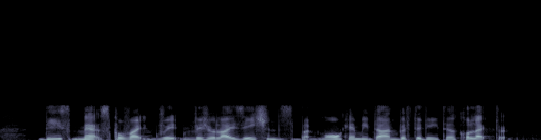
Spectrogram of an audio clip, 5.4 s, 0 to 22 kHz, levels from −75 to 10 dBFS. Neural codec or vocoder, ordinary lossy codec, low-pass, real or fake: codec, 16 kHz, 4 kbps, X-Codec, HuBERT features, trained on balanced general audio; Opus, 64 kbps; 5.4 kHz; fake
